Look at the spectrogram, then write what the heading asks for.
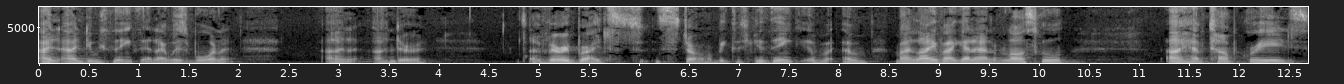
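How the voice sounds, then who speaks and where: A woman's very deep, low voice with a dark, mellow tone and vocal fry, fairly even intonation, a very slow pace and long, frequent pauses. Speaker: Supreme Court justice. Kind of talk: interview answer.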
